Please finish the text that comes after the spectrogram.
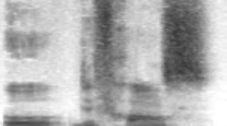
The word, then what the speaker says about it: Hauts-de-France: Et on prononce les Hauts sans faire la liaison.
